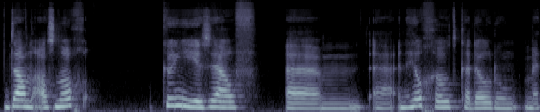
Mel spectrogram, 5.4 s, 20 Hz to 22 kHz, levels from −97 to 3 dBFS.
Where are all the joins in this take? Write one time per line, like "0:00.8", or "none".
none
